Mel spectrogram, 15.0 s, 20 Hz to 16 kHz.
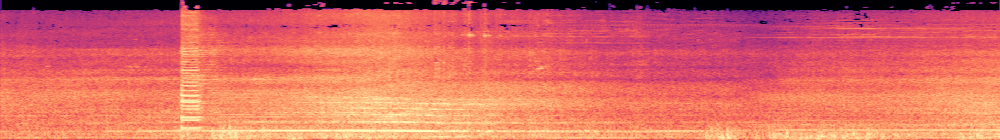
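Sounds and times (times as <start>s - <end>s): truck diesel engine drone: 0.0s - 15.0s
truck horn toot: 2.7s - 3.2s.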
